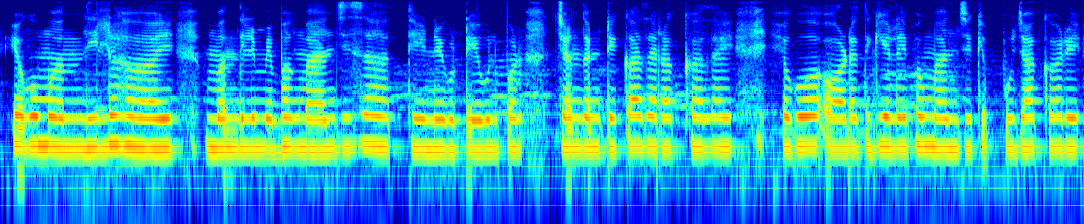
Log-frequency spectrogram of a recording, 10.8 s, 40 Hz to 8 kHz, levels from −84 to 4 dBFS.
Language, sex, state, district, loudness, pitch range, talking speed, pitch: Maithili, male, Bihar, Samastipur, -25 LUFS, 245-255 Hz, 140 wpm, 245 Hz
